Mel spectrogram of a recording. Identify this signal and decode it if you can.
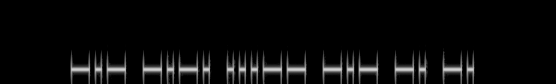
Morse code, heard as a keyed tone, about 20 wpm, 700 Hz. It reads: KC3KNN
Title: USA Call Signs Repeated 3x 20wpm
